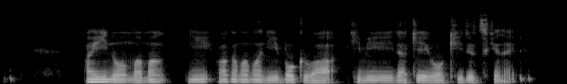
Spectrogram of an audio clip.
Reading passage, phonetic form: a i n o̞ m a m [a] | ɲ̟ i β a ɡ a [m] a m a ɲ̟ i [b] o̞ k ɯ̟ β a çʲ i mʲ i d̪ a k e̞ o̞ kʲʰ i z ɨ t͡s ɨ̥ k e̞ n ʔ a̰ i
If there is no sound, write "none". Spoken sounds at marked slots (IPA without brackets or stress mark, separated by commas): a, m, b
